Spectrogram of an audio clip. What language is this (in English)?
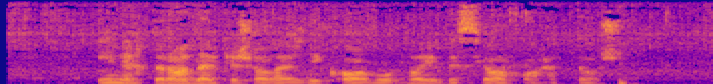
Persian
